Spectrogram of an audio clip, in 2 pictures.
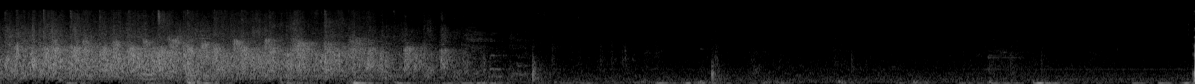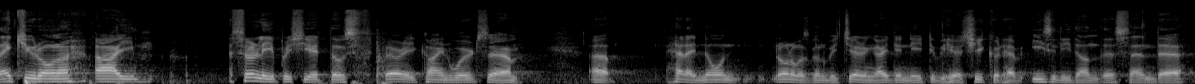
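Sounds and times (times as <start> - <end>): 
audience applause welcoming the UBCM president: 0.0 - 5.1
speech: 11.9 - 13.6, 14.3 - 17.2, 17.8 - 23.8.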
